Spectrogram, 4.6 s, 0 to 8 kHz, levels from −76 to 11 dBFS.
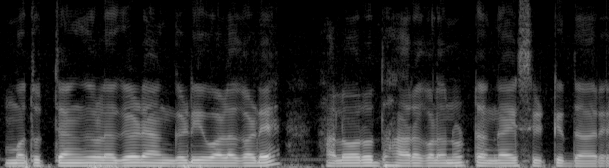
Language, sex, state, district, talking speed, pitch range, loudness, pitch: Kannada, male, Karnataka, Bidar, 105 wpm, 130-135 Hz, -14 LUFS, 130 Hz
